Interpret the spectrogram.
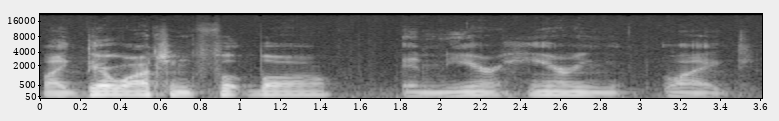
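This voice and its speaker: A man's voice: fairly low pitch, fairly even intonation, slow, darkish tone. A man in casual podcast conversation who talks animatedly and acts out what other people said.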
